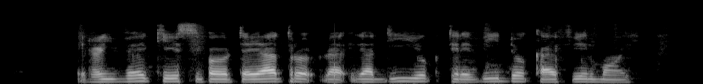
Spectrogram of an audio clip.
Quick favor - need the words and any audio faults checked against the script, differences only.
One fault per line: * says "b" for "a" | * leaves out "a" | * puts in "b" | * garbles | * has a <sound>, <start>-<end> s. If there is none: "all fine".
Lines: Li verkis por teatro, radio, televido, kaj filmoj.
all fine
